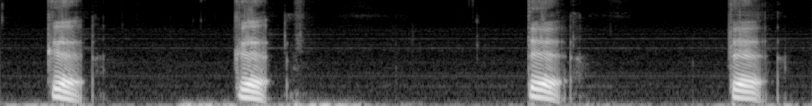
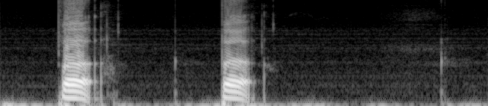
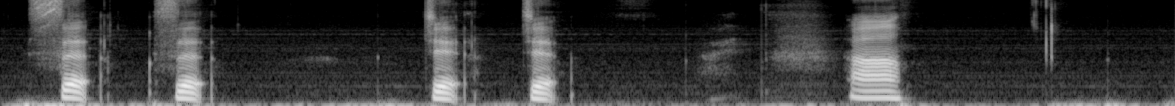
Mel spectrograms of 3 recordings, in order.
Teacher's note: How do you pronounce tense consonants? You say it with a higher pitch.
